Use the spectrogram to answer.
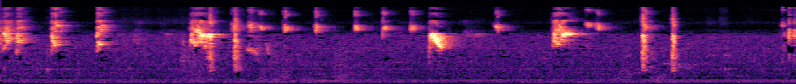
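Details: Murai aceh, a prized white-rumped shama from Aceh, sings loud piercing whistled notes and quick chips with sharp clicks spaced through the phrase, over a constant low hum.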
